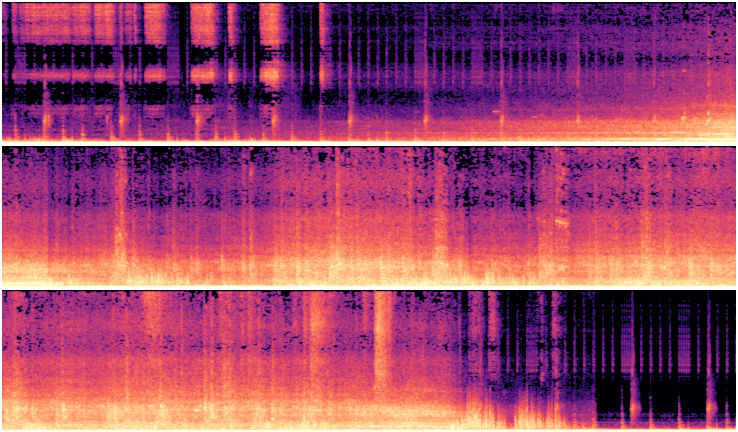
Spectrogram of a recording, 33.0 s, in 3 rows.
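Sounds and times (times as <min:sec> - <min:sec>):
freight train rumbling past: 0:00.0 - 0:31.0
electric locomotive whine: 0:05.0 - 0:30.8
wind buffeting microphone: 0:07.4 - 0:30.7.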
